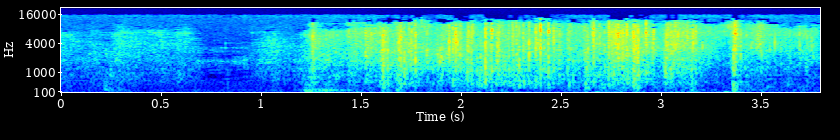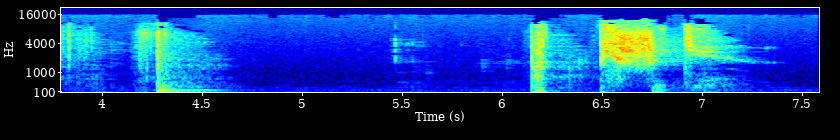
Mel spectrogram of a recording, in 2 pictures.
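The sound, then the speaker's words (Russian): A paper certificate rustles and crinkles for a few seconds as it is handled, followed by a few soft thumps and a brief sharper crinkle near the end. “А что же это за бумага?”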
